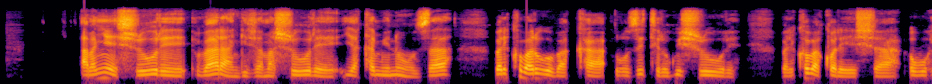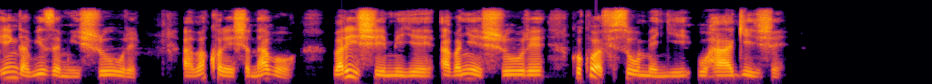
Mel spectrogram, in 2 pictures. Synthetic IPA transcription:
aβaɲe̞ʃuːɾe̞βaɾaːŋɡid͡ʒeamaʃuːɾe̞jakʰaminuːza | βaɾikʰo̞βaɾuːβakʰauɾuzitʰiɾoɡwiʃuːɾe̞ | βaɾikʰo̞βakʰo̞ɾe̞ːʃauβuɦiːŋɡaβwiːze̞mŋiːʃuːɾe̞ | aoβakʰo̞ɾe̞ːʃanaβo̞ | βaɾiʃiːmije̞aβaɲe̞ʃuːɾe̞ | kuko̞βafi̥suβume̞ɲiβuɦaːɡiʒe̞

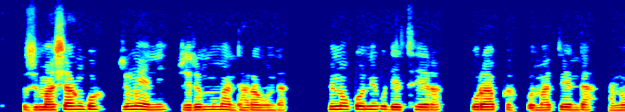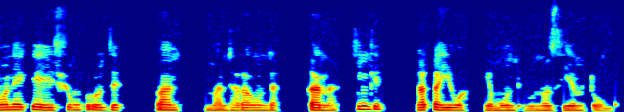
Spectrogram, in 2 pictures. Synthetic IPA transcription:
ʐimaʃaŋɡo | ʐ̥imwe̞niʐ̥irimumantʰaɾaunda | ʐ̥ino̞ko̞nekuɗe̞t͡se̞ɾa | kuɾap̚kakwe̞mate̞ndaːno̞ːne̞keiʃuŋɡurud͡ze | ʋantʰumuma̰ntʰaɾaunda | kanat͡ʃiŋɡe̞ | ʐakaiwaŋɡe̞muntʰuːno̞zijemuto̞̰ːmbo

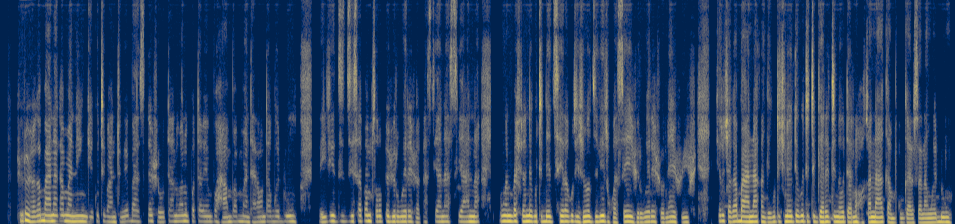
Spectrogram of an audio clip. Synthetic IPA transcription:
ʐ̥iroʐakaɓanakamaniŋiɡe̞kutiʋantʰuʋe̞ɓazire̞ʐe̞utano̞ʋano̞potaʋaimboɦambamumandaɾaundamwe̞ɗumuʋeit͡ʃid͡zid͡zisapamuso̞ɾo̞pe̞ʐirwe̞ɾe̞ʐakasijanasijaːnapamwenipaʃonane̞k̬utiɗe̞t͡se̞ɾakutiʐino̞d͡ziʋirirwase̞iʐirwe̞ɾe̞ʐo̞naiʐiːʐit͡ʃiɾot͡ʃakaɓaːnakaŋɡe̞kutit͡ʃino̞it̬ekut̬itiɡʱaɾetine̞utano̞ʐakanakamukuɡʱarisanamwe̞ɗuːmu

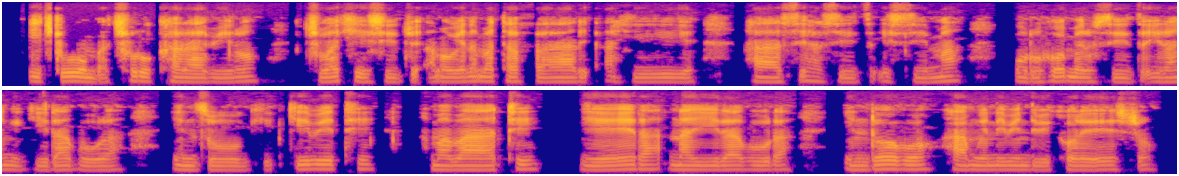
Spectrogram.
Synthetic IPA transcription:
it͡ʃuːmbat͡ʃuɾukʰaɾaβiɾo̞t͡ʃuβakʰiʃid͡ʒwe̞̰ʔamʔaβweenamatafaɾiʔahije̞haːsiɦasizaʔisima | uɾuɦo̞me̞ɾusizaiɾaːŋɡiɡiɾaβuɾainzuɡiɡ̥iβitʰi | amaβaːtʰi | jeːɾanajiɾaβuɾa | indo̞βo̞hamŋe̞niβiːndiβikʰo̞ɾe̞ːʃo̞

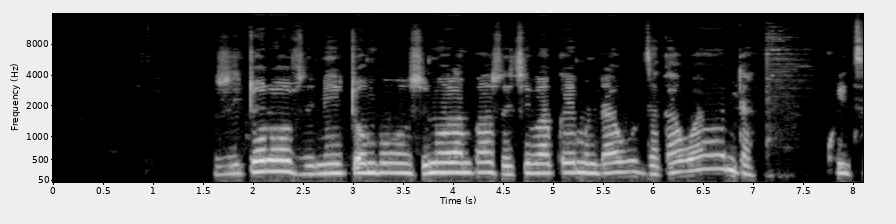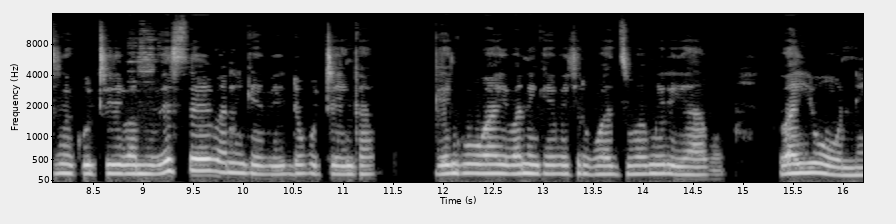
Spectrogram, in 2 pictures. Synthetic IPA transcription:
ʐito̞ɾo̞ʐemito̞mbo̞ʐino̞ɾambaʐe̞t͡ʃiʋakwe̞mundaud͡zakawanda | kuitirekutiʋan̤uʋe̞se̞ʋane̞ŋɡe̞ʋeiɗokute̞ŋɡa | ŋɡe̞ŋɡuwaiʋane̞ŋɡe̞ʋet͡ʃirwad͡ziwamwiɾijaʋo̞ | ʋaio̞ːne

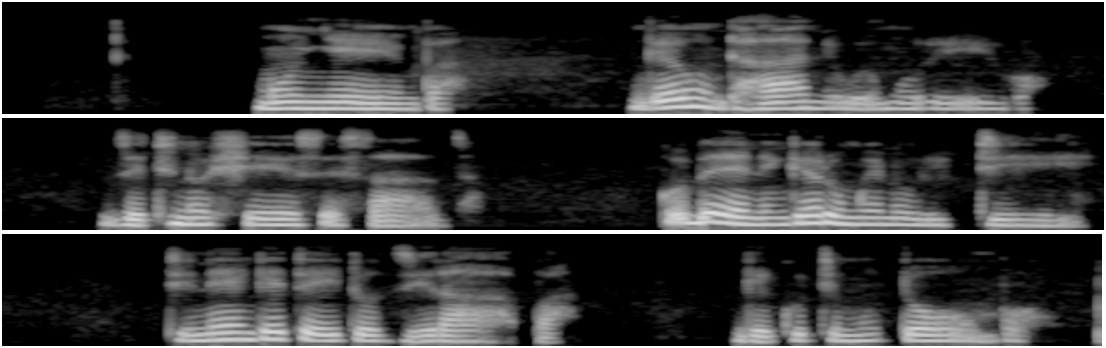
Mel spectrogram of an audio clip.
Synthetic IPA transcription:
muɲemba | ŋɡe̞undʱaniwe̞muriwo | d͡zetino̞ʃejesḛsaːd͡zḁ | kuɓe̞niŋɡe̞ɾumwe̞nuritiji | tine̞ŋɡe̞teito̞d͡ziɾapa | ŋɡe̞kutimutoːmbo

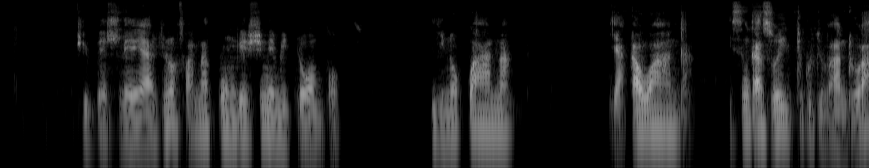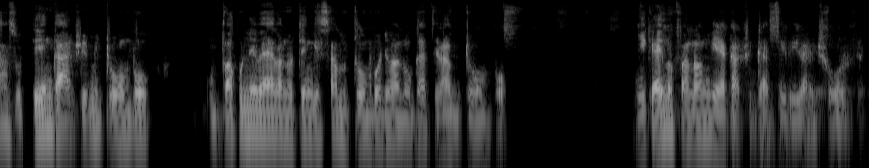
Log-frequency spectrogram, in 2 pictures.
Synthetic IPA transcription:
ʐibʱe̞ɬe̞jaʐino̞fa̰nakuŋɡe̞ʐine̞mito̞mbo̰ | ino̞kwana | ja̰kawanda̰ | isiŋɡazo̞itikutiʋantʰuʋaːzo̞te̞ŋɡaʐe̞mito̞mbo̞ | kub͡vakune̞ʋajaʋano̞te̞ŋɡe̞samuto̞mbo̞ne̞ʋano̞ɡʱad͡ziramito̞ːmbo̞̰ | ɲikaino̞fanakuŋɡe̞jakaʐiɡʱa̰d͡zirira̰ʐo̞ːʐo

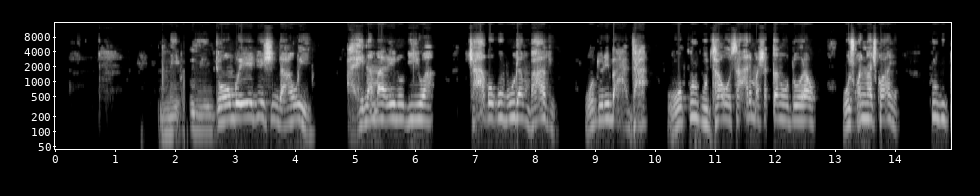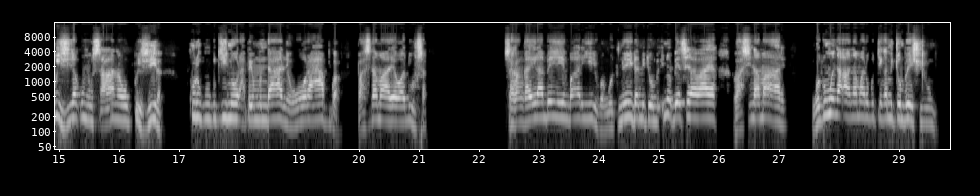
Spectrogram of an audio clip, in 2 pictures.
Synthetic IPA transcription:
mito̞mbo̞je̞ɗuje̞t͡ʃindawi | ɦa̰inamaɾiino̞ɗiwa | t͡ʃako̞kuɓuɗambʱad͡zo | wotoɾiɓad͡za | wokuruk̬ud͡zawosa̰ːɾimaʃakanoot̬o̞ɾawo | ɦwot͡ʃkwaɲinat͡ʃkwaɲa | kuɾikukwiziɾakumusanawokiziɾa | kuɾik̬ukut̬iːno̞ɾape̞mundanewoɾapwa̰ | pa̰sinamaɾijawaɗuːʃa | sakaŋɡaiɾambe̞jeŋbaɾirwaŋɡo̞tino̞it̬amito̞mbo̞ino̞ɓe̞t͡se̞ɾaʋajaʋa̰sinamaːɾi | ŋɡo̞t̬iumwe̞naːnamaɾokute̞ŋɡamito̞mbo̞je̞t͡ʃiuːmu

